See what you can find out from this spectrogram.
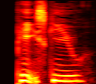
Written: p-skive

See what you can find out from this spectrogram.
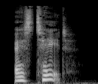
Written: astat

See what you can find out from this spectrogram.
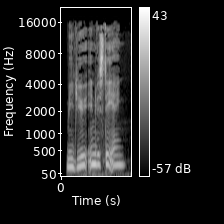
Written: miljøinvestering

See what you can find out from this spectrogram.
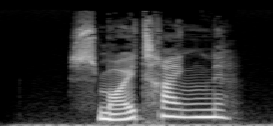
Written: smøgtrængende

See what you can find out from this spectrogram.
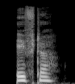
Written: efter

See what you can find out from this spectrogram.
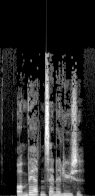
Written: omverdensanalyse

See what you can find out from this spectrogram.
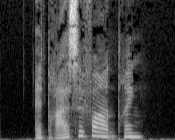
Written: adresseforandring

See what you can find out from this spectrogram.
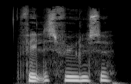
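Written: FÆLLESFØLELSEN

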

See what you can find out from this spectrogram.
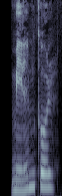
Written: mellemgulv

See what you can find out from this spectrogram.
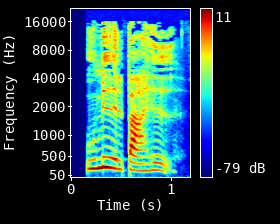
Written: umiddelbarhed

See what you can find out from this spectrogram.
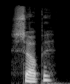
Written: soppes

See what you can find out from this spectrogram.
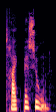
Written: trækbasun

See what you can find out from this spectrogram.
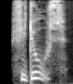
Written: fidus

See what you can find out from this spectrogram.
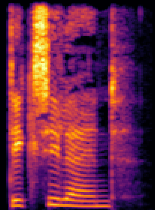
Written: dixieland

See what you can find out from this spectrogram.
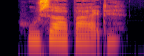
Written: husarbejde

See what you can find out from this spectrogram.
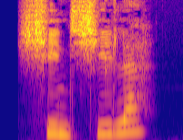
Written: chinchilla

